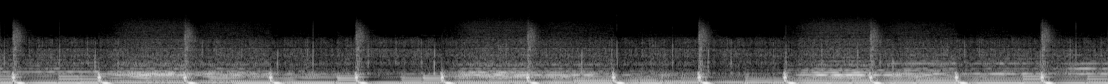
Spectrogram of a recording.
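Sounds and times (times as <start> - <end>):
electronic chillout music: 0.0 - 11.0.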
